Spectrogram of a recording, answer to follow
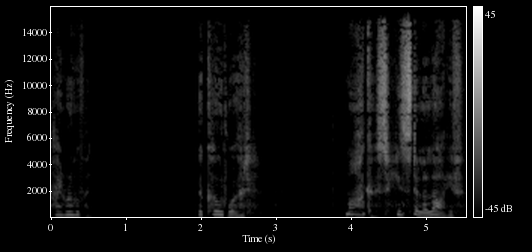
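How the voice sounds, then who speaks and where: A woman's voice: fairly high pitch, expressive, takes it slowly, darkish tone, breathy edge, full character voice. A woman playing a proud, protective middle-aged noblewoman in a video game, speaking in a formal, dramatic and disdainful manner. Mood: worried, hesitant. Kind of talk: video game cutscene acting.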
